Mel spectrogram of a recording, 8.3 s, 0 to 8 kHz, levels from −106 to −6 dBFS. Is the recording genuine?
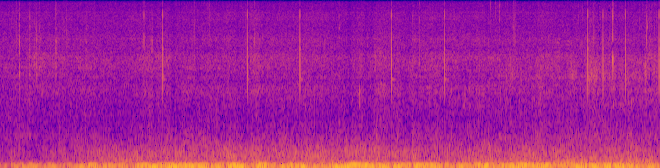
yes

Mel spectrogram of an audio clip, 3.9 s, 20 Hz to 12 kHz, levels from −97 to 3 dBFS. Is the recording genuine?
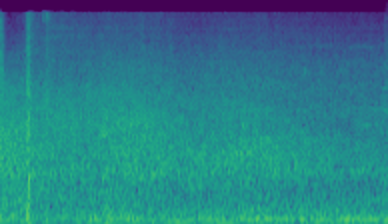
no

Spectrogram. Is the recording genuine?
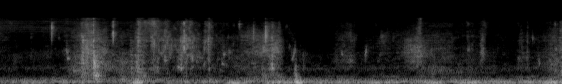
no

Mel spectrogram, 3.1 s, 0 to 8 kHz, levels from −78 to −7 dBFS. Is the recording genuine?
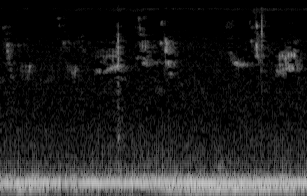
no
